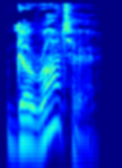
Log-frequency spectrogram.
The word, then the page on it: garrotter: British English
